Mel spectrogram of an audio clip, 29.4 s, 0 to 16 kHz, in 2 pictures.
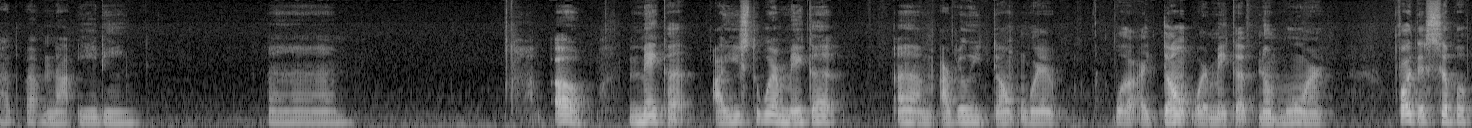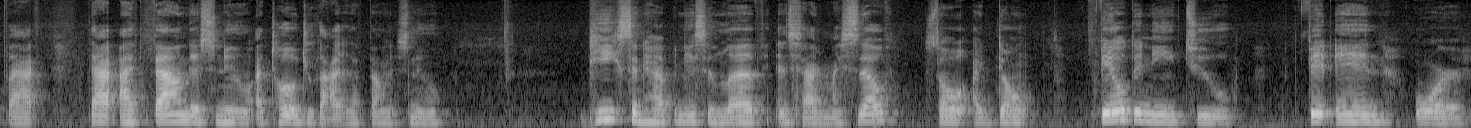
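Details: Young woman with ataxia (self-reported type 46), symptom onset in her junior and senior years of high school, with leg shaking, poor balance and twitching; she says her voice trembles whenever she talks; voice tremor (ataxia).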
